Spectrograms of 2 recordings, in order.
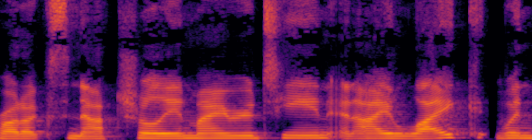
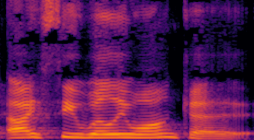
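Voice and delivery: usual speaking voice

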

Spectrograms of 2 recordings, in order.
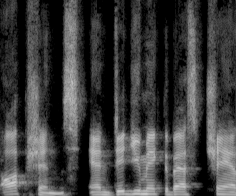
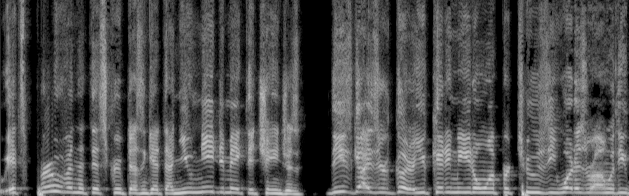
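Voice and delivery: raised, ranting fan voice; mocking angry fan; 8 semitones higher than usual. Fan mocking outraged fans calling for changes, ranting. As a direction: mimic the furious fans demanding changes. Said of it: "People would be lighting the city on fire saying".

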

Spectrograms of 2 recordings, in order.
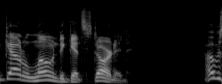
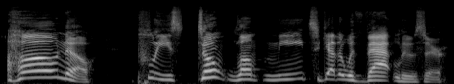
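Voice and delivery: loud, high scornful denial; disdainful; 8 semitones higher, 8 dB louder, slower than usual. A narrator's reading. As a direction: brush off her father. Daughter disowning father.

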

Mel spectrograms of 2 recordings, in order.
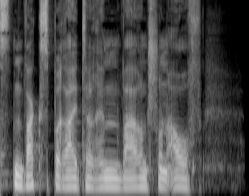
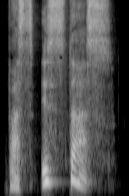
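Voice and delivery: slow, higher-pitched astonished question; astonished call; 4 semitones higher, 3 dB quieter, slower than usual. A narrator's reading. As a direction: draw out the question in amazement. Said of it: "riefen sie". (erstaunter, gedehnter Ausruf)

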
